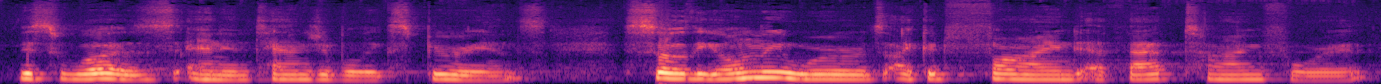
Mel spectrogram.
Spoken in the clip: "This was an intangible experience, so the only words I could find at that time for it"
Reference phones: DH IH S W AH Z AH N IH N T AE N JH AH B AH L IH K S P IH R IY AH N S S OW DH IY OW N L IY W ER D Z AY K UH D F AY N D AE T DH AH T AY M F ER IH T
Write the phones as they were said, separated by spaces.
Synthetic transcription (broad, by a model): DH IH S W AH Z AH N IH N T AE N JH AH B L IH K S P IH R IY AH N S S OW DH IY OW N L IY W ER D Z AY K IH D F AY N D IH T DH AH T AY M F ER IH T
